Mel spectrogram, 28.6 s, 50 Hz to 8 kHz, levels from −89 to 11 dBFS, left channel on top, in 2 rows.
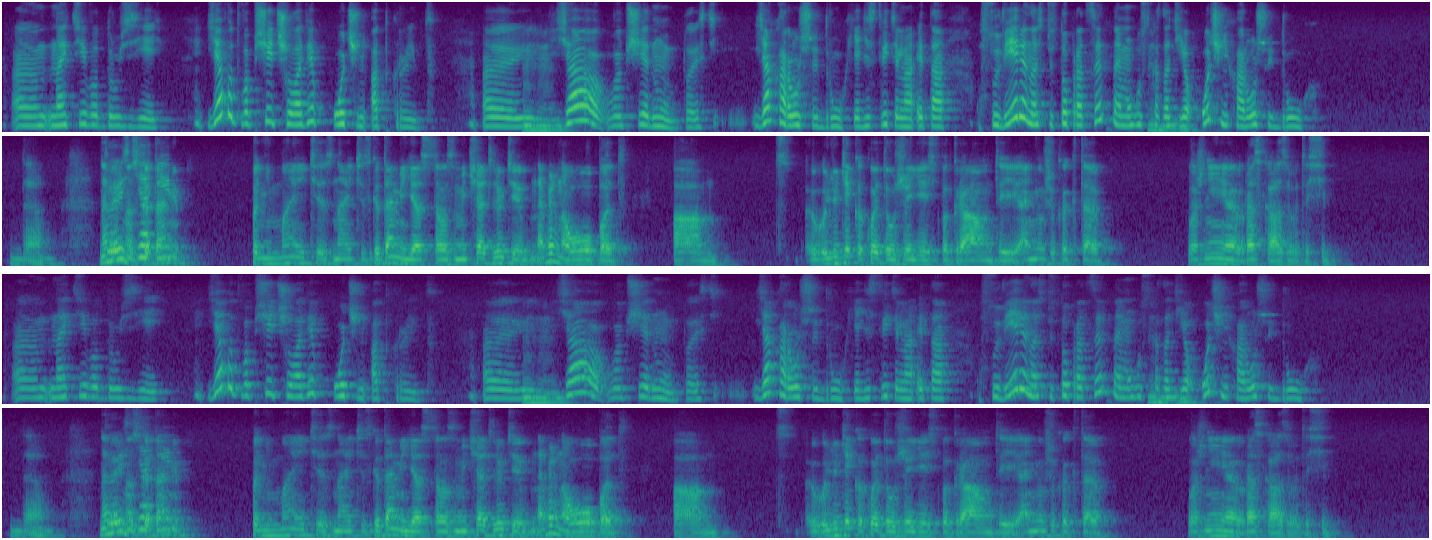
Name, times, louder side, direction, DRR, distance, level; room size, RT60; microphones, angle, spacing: voice 1, 0.1-1.6 1.9-4.2 4.7-9.5 9.8-13.0 15.3-16.0, left 6 dB, 90° left, 13 dB, 0.5 m, -24 dB
voice 2, 5.2-5.6 11.5-11.9 14.4-16.0 16.8-20.4 21.0-21.4 22.0-25.3 26.1-27.6, left 2 dB, 45° left, 7 dB, 1.2 m, -25 dB
8.1 x 6.1 x 6.8 m, 0.42 s
head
